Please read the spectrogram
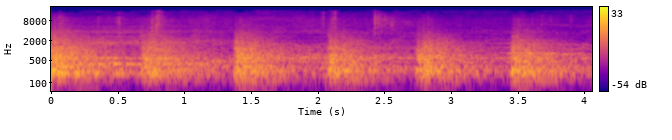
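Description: A drum struck in a steady beat, six strokes about every two-thirds of a second, ringing in a reverberant hall, with group singing faintly underneath.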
